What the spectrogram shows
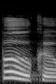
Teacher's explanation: with a long U in the first syllable and a short U in the second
